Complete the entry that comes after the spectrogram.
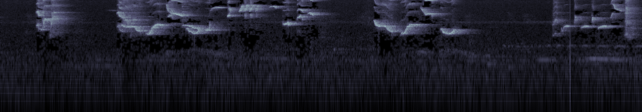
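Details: Orange-headed thrush in a cage hung among others, singing lure song for training: four separate bursts of rich, fast, high cascading phrases with slurred downward notes, divided by pauses of about a second.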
